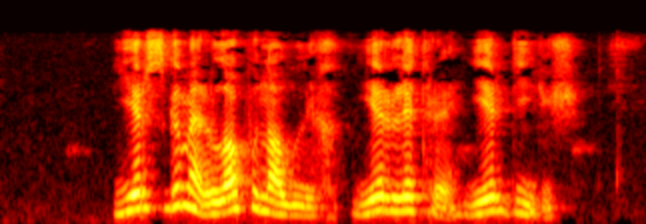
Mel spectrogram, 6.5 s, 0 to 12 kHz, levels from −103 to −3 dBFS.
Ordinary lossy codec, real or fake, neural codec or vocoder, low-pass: MP3, 64 kbps; real; none; 7.2 kHz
